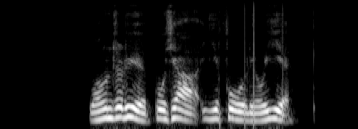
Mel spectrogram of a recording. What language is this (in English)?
Chinese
